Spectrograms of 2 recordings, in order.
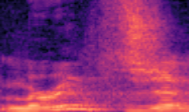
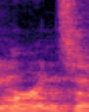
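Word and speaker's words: Marinčin: For any Leafs fans who are concerned that they may have misheard me, that's [exaggerating pronunciation] Martin Marincin. Ma-rin-zchin. I went like between Ma-rin-chin and Ma-rin-shin.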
